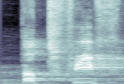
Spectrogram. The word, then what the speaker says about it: তাতফিফ: শব্দের অর্থ হলো এমনে তাতফিফ বাংলা শব্দটা বুঝছেন নি উচ্চারণটা ত আকার তা তত ফ দীর্ঘিকার ফি ফিফ এই তাত ফিফ এই হলো শব্দ অর্থ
